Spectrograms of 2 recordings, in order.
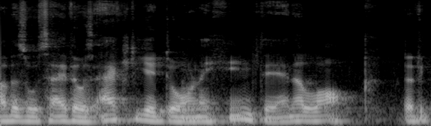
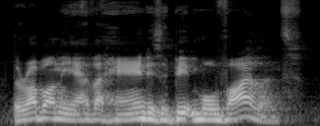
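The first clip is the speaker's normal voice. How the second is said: normal talking voice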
